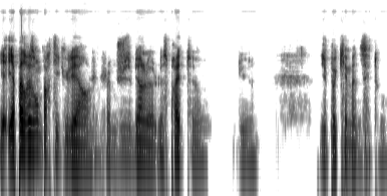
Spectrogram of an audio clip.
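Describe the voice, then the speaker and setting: Delivered at a moderate pace with fairly even intonation, the speech has long, frequent pauses and big swings in loudness. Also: man, fairly low pitch for a man. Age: 20s. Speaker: Minecraft streamer. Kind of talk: live gaming stream. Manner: casual, hesitant.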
